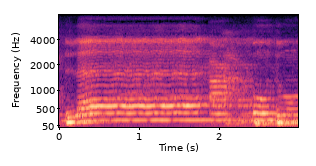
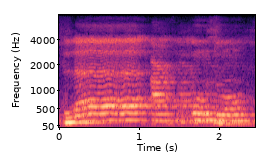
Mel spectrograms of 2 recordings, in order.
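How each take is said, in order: Both takes have the same delivery.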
